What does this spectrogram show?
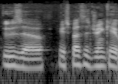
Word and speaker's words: ouzo: like, no, it's ouzo. O-U-Z-O, ouzo. That's how I say it.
